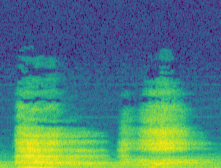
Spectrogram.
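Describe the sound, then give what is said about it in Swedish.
A man's deep, frightened gasp: a sharp, partly voiced intake of breath followed by a second long, breathy rush of air, moderately loud and with no words spoken. “och tar ett djupt förskräckt andetag när han ser dem”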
